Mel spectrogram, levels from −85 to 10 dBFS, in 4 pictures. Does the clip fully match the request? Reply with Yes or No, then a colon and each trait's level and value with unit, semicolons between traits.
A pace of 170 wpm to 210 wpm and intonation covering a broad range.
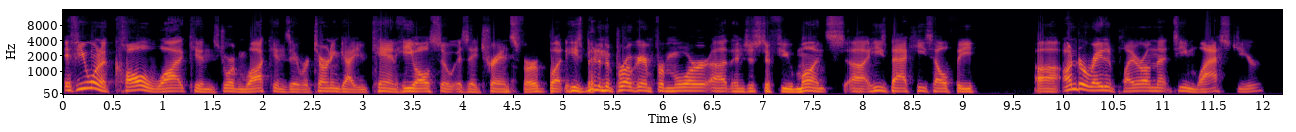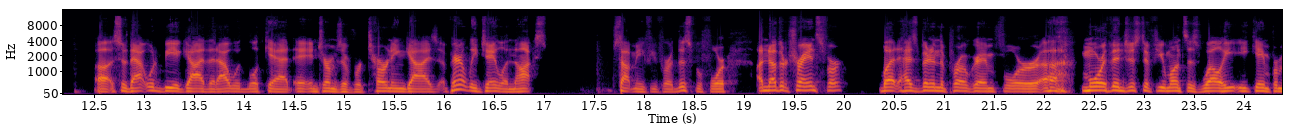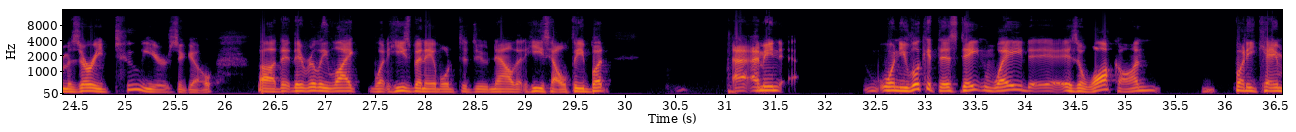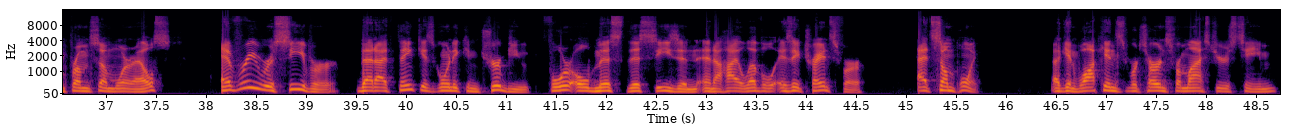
No: average, 200 wpm; average, 4.2 semitones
